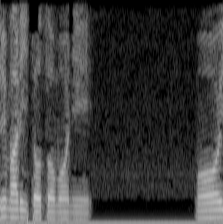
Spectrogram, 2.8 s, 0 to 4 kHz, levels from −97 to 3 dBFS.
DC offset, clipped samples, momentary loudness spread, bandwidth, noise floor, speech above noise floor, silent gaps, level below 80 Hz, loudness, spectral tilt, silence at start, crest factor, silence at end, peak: 0.9%; under 0.1%; 13 LU; 4 kHz; -64 dBFS; 36 dB; none; -58 dBFS; -30 LUFS; -5.5 dB/octave; 0 s; 18 dB; 0 s; -12 dBFS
